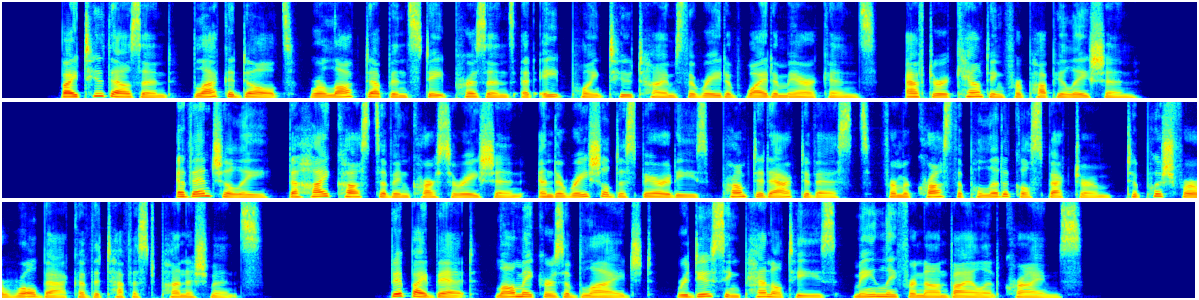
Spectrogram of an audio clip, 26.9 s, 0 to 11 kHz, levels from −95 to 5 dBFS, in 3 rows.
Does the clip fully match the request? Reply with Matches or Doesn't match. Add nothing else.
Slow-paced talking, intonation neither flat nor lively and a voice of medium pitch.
Matches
